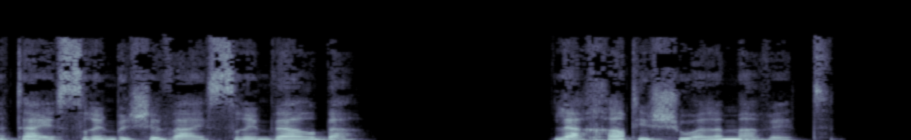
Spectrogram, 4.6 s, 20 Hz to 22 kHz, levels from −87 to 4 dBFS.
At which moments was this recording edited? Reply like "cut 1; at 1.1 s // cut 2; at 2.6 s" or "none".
cut 1; at 3.1 s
